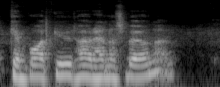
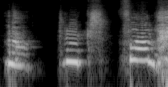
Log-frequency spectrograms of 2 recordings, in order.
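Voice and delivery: high, slow, tearful mock faint; man at the car dealer, faint from shock, whimpers high; near fainting; 8 semitones higher, much slower than usual. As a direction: gasp it out high and drawn-out, about to faint. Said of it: "Han höll på att svimma".

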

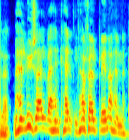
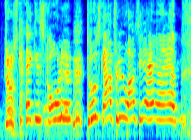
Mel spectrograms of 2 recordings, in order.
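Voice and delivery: high insistent voice, last line slow; shaking it awake; slower than usual. Acted. Bamse shaking the bluetit, high insistent. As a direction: firmly wake the sleepy bird. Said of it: "ryster han den og siger".

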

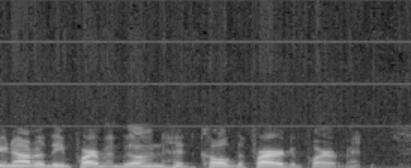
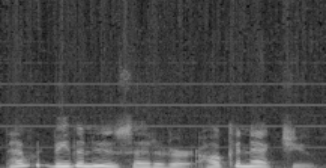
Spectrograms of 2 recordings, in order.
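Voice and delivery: high, friendly receptionist voice; friendly female voice; 7 semitones higher than usual. A narrator's reading. Receptionist answering a newspaper's phone, friendly. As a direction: answer the phone pleasantly in a raised pitch. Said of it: "The friendly female voice said".

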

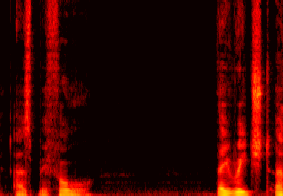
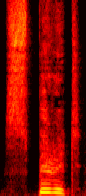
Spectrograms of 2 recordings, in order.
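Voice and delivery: higher, louder desperate call; cried out; 6 dB louder than usual. A narrator's reading. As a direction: cry out to the spirit in anguish. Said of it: "he cried".

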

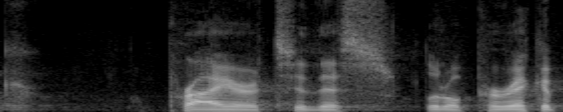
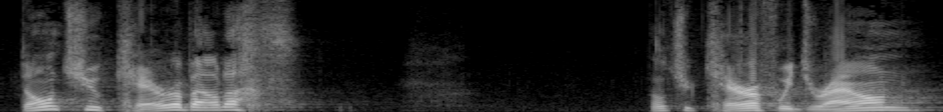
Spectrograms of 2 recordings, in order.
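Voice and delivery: hurt, higher-pitched angry challenge; mild anger; 7 semitones higher, 5 dB louder than usual. Acted. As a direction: confront him with a touch of anger. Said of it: "anger when they say".

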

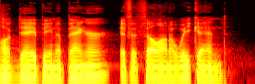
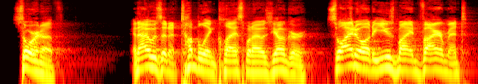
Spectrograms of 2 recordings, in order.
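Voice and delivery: tough-guy groundhog; 6 semitones higher than usual. Acted. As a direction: puff up and warn the crowd off. Groundhog threatening the crowd.

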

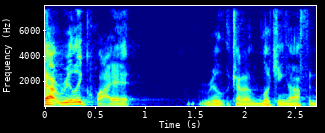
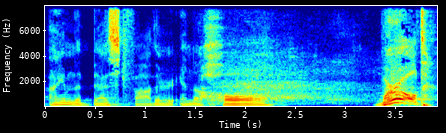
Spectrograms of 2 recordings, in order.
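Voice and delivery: proud dad; 7 dB louder than usual. Real, not acted. Father bursting with pride at his daughter, laughing.

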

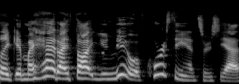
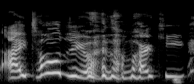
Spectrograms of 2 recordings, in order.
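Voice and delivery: retelling her words through a laugh, pitched up; laughing quote; 9 semitones higher than usual. Retold or imitated. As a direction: laugh while quoting the friend's told-you-so. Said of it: "the first person to comment".

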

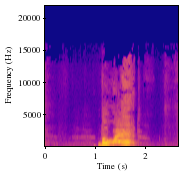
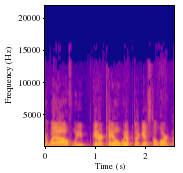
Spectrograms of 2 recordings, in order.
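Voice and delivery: mock doubtful soldier; 5 semitones lower than usual. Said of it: "Notice they didn't say".

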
